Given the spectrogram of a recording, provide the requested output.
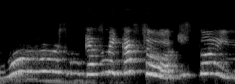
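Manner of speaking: high, startled voice; caught off guard. Retold or imitated. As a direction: act surprised and flustered. Speaker acts self in class.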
